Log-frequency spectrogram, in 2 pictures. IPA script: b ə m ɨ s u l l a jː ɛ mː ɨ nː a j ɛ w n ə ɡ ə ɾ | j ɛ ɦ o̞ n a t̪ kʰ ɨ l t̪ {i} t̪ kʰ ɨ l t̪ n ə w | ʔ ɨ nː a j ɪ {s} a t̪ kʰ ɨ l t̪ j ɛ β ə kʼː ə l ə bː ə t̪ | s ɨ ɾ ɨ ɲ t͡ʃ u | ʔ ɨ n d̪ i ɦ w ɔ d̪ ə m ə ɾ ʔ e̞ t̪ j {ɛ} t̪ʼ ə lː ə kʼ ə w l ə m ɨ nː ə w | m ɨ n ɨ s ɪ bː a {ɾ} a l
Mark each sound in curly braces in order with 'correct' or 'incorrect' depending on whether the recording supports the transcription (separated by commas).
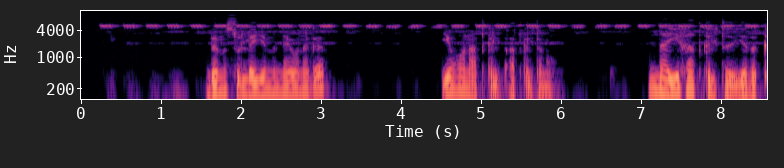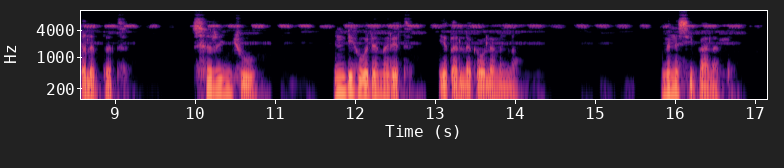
incorrect, incorrect, correct, incorrect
